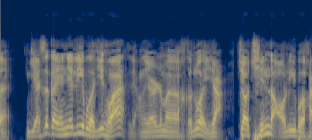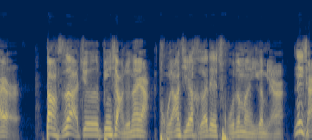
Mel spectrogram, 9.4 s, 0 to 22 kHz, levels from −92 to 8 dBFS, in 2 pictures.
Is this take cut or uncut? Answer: uncut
